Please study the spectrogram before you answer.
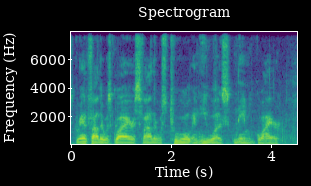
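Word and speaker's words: Tuathal: had a son named tool and that's spelled t-u-a-t-h-a-l but it's pronounced tool pretty close to tool so tool was known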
